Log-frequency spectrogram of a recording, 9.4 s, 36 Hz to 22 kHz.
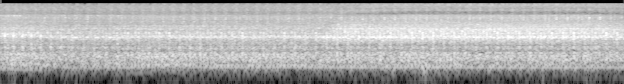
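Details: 1999 Pontiac Grand Prix with a worn engine, bought cheap for its rust-free body: petrol engine idling, heard from a distance, with a faint steady knock about three times a second; rod knock.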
